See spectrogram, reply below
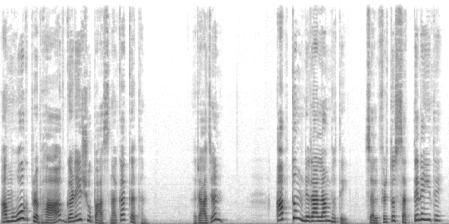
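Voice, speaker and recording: A woman reading a scripture story aloud as narrator, with expressive recitation that dips low when addressing the king. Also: slow pace.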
